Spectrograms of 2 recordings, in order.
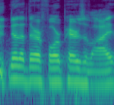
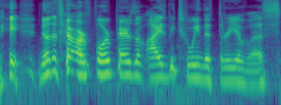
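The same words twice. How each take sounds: First: Said in the usual way. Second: Laughing through the line, louder. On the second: Acted. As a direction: reread it cracking up. Rereads same line laughing louder.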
